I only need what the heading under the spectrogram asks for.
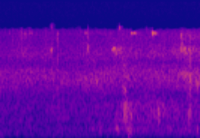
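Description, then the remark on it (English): A dog named Bud sniffs around, with short soft snuffling bursts and faint scuffling over a steady low hiss; no one speaks. “And Bud, sniffing around.”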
